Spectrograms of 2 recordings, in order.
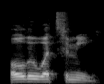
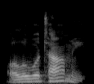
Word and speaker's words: Oluwatimi: It's Olusegun Oluwatimi. Oluwatimi.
